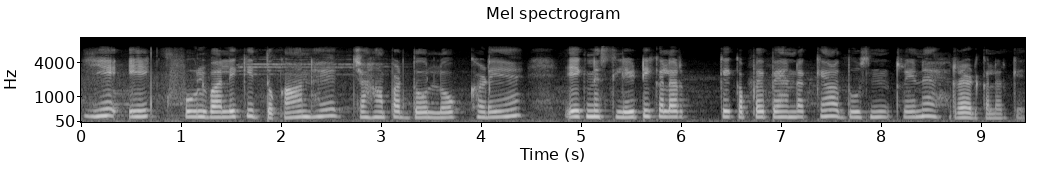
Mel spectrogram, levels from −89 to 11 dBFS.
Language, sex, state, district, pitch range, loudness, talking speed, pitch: Hindi, female, Rajasthan, Jaipur, 210-230 Hz, -19 LUFS, 180 wpm, 220 Hz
